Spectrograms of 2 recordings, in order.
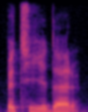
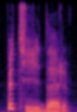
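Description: Both takes have the same delivery.

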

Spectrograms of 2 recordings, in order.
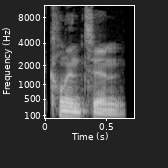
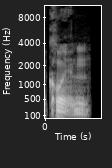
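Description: First: It is pronounced the way outsiders say it. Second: It is pronounced the way locals say it. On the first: This is not how people from the town say it. The speaker calls it wrong. "you never say Clinton" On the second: This is how people from the town say it. The speaker calls it right. "you always say Clinton"

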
